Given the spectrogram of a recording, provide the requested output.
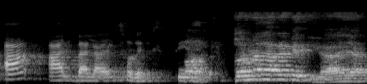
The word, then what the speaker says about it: Albalat dels Sorells: Sí, pero a eh recuerda que no es en Albaladel Soris, sino a Albalá del Solis. Se pronuncia a Albala del Solis.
